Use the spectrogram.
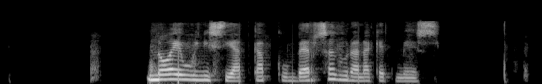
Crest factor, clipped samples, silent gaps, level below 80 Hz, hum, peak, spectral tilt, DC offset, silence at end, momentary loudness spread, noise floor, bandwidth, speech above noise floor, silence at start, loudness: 18 dB; under 0.1%; 1.04-1.46 s; -54 dBFS; none; -2 dBFS; -3.5 dB/octave; under 0.1%; 1.05 s; 14 LU; under -90 dBFS; 8 kHz; over 73 dB; 0.9 s; -17 LUFS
